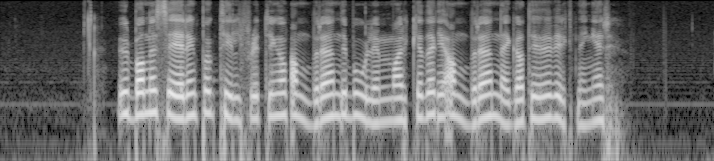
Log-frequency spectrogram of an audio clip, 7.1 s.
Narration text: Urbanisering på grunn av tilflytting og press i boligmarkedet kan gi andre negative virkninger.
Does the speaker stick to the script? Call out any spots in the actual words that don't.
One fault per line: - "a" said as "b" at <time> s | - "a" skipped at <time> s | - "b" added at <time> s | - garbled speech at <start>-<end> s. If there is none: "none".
- "grunn" skipped at 2.1 s
- "press" said as "andre" at 3.0 s
- "kan" skipped at 4.4 s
